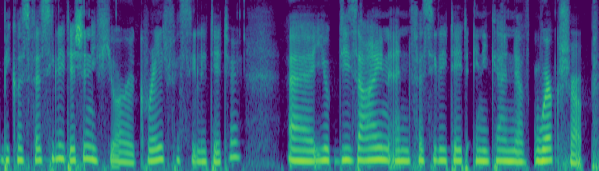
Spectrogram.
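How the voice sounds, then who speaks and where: A woman with a French accent speaks fairly quickly at a medium pitch, her tone dark and mellow. Her intonation is flat and monotone, and the sound is dry and close with no echo. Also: very clean recording, silent background. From France, Bordeaux. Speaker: podcast host, facilitator. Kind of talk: casual chat.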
